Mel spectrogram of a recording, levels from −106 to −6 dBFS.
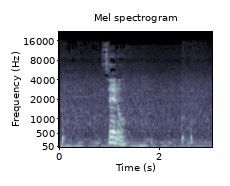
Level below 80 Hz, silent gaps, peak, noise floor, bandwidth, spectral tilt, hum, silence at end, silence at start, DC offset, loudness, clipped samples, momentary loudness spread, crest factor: -48 dBFS; none; -4 dBFS; -51 dBFS; 14.5 kHz; -5.5 dB/octave; none; 0.4 s; 0.05 s; under 0.1%; -22 LUFS; under 0.1%; 25 LU; 24 dB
